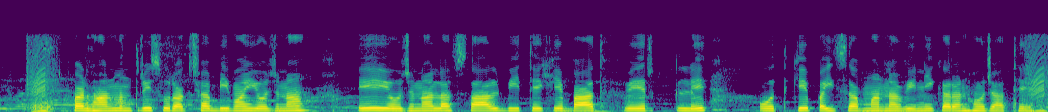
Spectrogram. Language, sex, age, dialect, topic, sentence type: Chhattisgarhi, female, 18-24, Western/Budati/Khatahi, banking, statement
